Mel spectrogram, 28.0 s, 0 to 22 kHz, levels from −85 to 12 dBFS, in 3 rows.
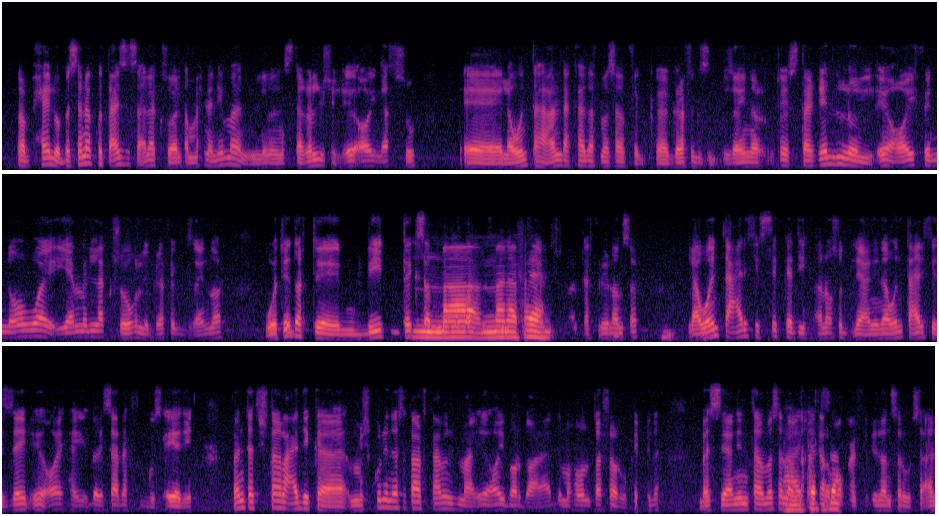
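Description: At 14.11 to 14.2 s the speech dips by about 15 dB. From 14.64 to 15.18 s it drops harder, about 25 dB, breaking into pieces that total roughly 300 ms. At 27.14 to 27.44 s it falls about 20 dB. These are likely speech suppressed in double talk: the echo canceller could not separate the talker from loudspeaker echo and turned the level down. A waveform shows the envelope pinched thin. A spectrogram shows short faint vertical gaps across a band that stops at 8 kHz.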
